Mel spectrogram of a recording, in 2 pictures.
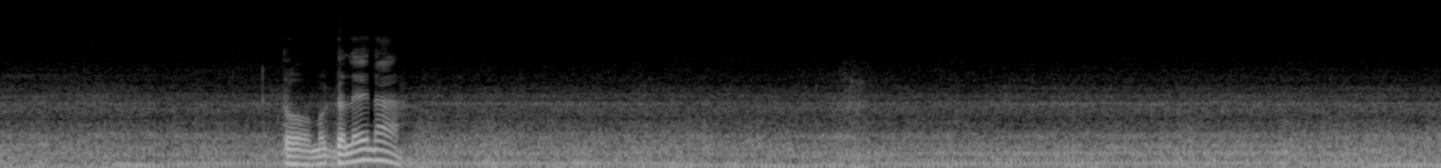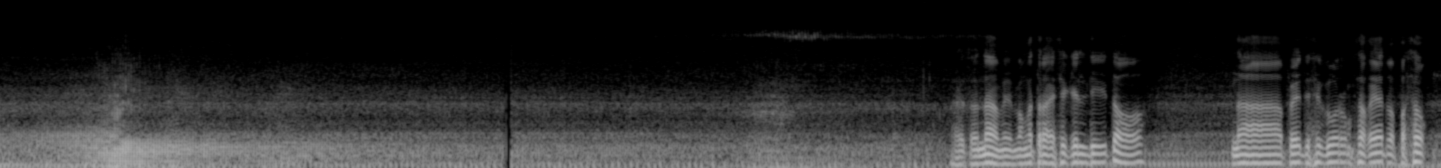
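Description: A motorcycle engine hums steadily while riding along a road.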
